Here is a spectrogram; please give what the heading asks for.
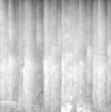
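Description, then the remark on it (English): A crowd applauds an audience member who has just finished university, with dense, steady clapping that fills the whole clip, with brief voices and a cheer rising through the noise partway through. “We had them applaud now before we find out what you studied.”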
